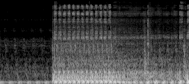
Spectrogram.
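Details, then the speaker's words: Old four-wheeler that sat neglected for years and only needed fresh gas, driven after restart. Quiet, then the engine picks up to a steady, even beat under load with no misses or rattles; it pulls cleanly, drives very well and shifts well. "Not only is she driving, she's driving very well."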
